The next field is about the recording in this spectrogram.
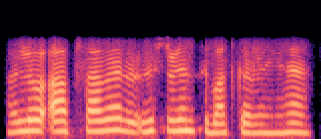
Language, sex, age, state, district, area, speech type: Urdu, female, 18-30, Bihar, Saharsa, rural, conversation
